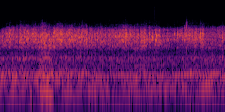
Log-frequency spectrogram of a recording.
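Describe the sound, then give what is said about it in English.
A car engine runs with a loud, rough, continuous drone, holding fairly steady for a few seconds with no one speaking, as the engine is going dead. “I can't get me out of the engine. It's going dead.”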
